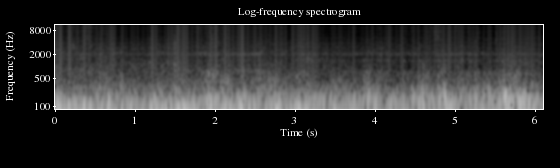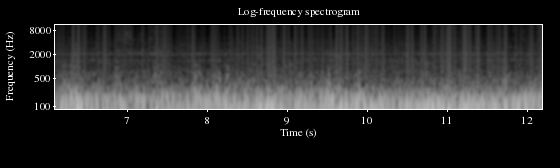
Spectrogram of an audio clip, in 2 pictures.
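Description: Wind buffets the microphone outdoors with a steady low rumble.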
